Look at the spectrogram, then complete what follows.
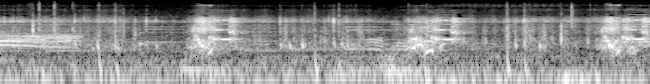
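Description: A chicken clucks in short, repeated bursts roughly every second and a half, moderately loud, over a busy, steady background hum.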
